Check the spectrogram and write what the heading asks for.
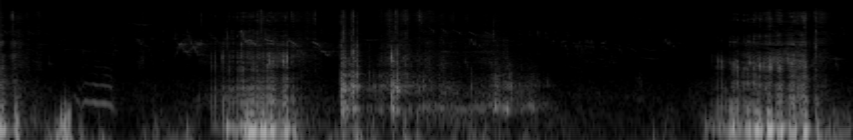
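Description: Zwartbles sheep bleating three times, a few seconds apart, with a couple of sharp clicks in between.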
